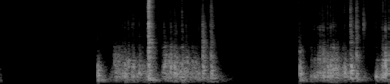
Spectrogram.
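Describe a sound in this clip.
Small magnetic balls rattle and clatter softly as they are handled.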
